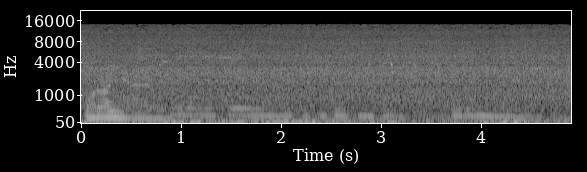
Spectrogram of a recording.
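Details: Kelp goose (Chloephaga h. hybrida) at Ushuaia, Argentina, 24 March 2012, among Kelp, Brown-hooded and Dolphin Gulls, giving a low nasal honk, then short flat hooting notes and a final drawn-out note, over steady wind or surf.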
